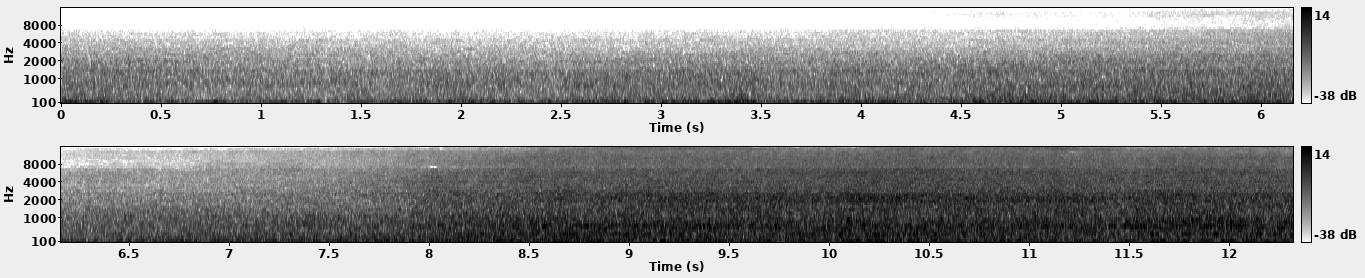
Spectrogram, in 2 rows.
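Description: Class 360 electric multiple unit approaching and passing at speed: a rushing noise of wheels on rails that builds over several seconds and is loudest in the last four seconds.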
